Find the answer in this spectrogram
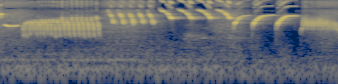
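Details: Domestic canary tutor song for young canaries: a steady whistle, a buzzy mid-pitched trill, a rolled passage, then bright arched notes ending on another buzzy phrase.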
